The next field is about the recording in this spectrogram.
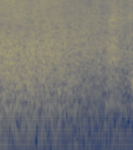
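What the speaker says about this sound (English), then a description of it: "Seashore, waves lapping at the beach." Waves lap at a seashore, a steady broadband rushing wash that holds at a fairly even level throughout the short stretch with no other distinct sounds.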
